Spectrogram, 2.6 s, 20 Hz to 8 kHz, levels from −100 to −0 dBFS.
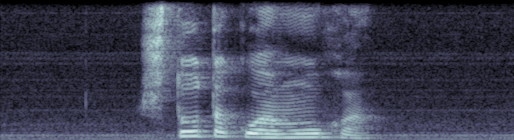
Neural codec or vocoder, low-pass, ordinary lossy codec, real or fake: none; none; none; real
